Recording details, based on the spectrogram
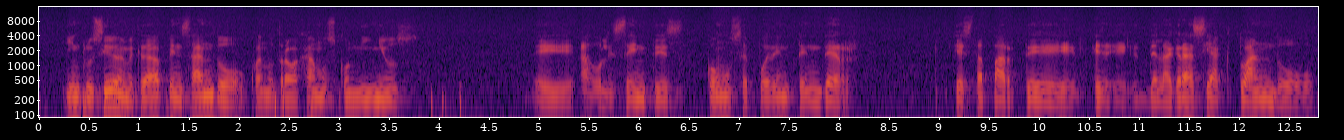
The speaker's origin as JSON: {"language": "Spanish", "town": "León", "region": "Guanajuato", "country": "Mexico", "said": "vengo de la diócesis de León, Guanajuato"}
